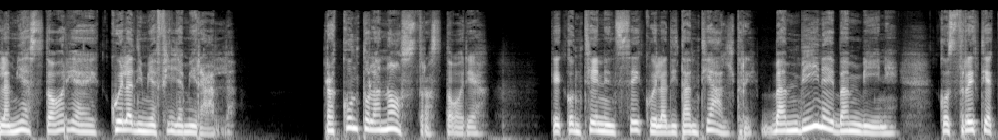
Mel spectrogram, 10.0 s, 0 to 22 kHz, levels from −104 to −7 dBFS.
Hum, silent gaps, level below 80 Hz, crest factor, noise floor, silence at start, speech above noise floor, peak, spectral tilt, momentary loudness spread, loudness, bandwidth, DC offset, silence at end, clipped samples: none; 3.08-3.22 s; -46 dBFS; 14 dB; -79 dBFS; 0 s; 63 dB; -2 dBFS; -6 dB/octave; 11 LU; -16 LUFS; 17 kHz; under 0.1%; 0.05 s; under 0.1%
